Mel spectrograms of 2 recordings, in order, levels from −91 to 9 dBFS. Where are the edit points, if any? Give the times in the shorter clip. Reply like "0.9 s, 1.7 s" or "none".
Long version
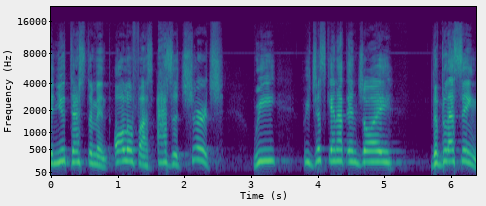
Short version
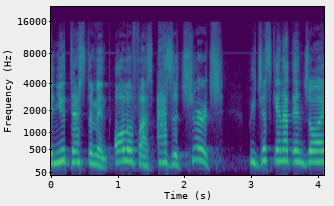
2.9 s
